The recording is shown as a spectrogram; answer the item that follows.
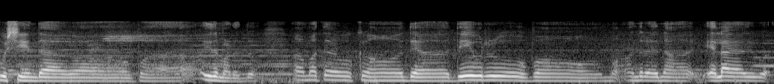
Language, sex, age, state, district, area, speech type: Kannada, female, 60+, Karnataka, Dharwad, rural, spontaneous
